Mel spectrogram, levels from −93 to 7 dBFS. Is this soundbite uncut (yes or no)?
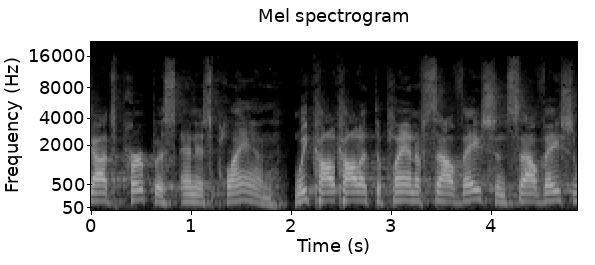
no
